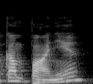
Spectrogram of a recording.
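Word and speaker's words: company: слово произнес Да но на самом деле это произносится как ка то есть видите Многие говорят ко начинают на compy это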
